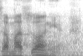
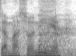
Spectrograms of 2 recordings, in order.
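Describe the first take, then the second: First: The stress falls on the syllable 'zo'. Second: The stress falls on the syllable 'ni'. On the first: This is how the speaker's own community says it. "Nosotros decimos Amazonia" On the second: This is how it is said in the local country. "pero acá es Amazonía"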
